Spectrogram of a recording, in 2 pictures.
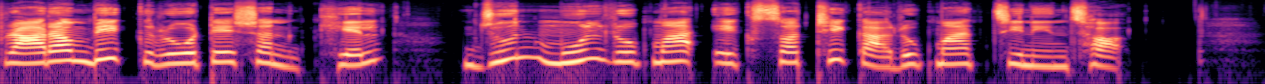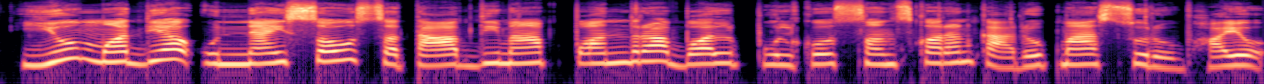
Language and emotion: Nepali, neutral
